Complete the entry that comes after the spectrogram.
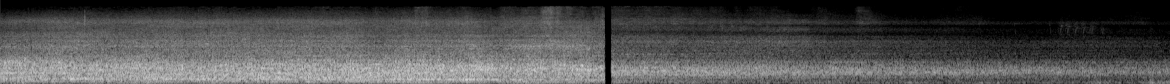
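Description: Class 150 diesel multiple unit passing, a steady rumble of engine and wheels on rail. About six seconds in the sound cuts off abruptly and resumes as a quieter train rumble that keeps fading.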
